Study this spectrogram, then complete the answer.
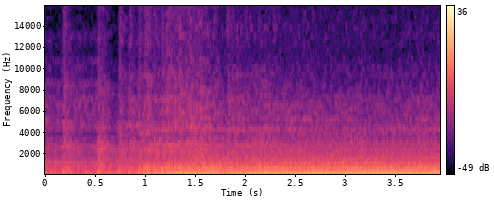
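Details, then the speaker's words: John Deere zero-turn mower after carburetor cleaning for idle surge/hunting: rough catch then steady, even low drone holding pitch with no surging; normal idle. "Well, that certainly sounds better."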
